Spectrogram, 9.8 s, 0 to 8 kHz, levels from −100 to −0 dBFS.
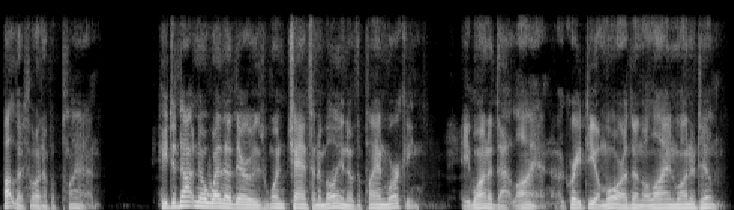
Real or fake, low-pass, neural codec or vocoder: fake; 7.2 kHz; codec, 24 kHz, 3.1 kbps, DualCodec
